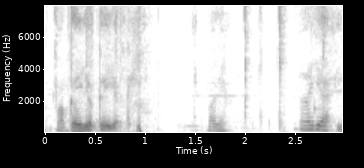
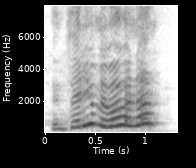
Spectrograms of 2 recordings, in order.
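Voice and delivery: much higher and louder disbelief; indignant shout; 11 semitones higher, 9 dB louder than usual. Real, not acted. Gamer yelling in disbelief at the opponent winning. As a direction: yell it at the screen, outraged.

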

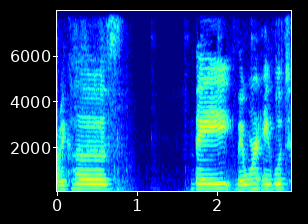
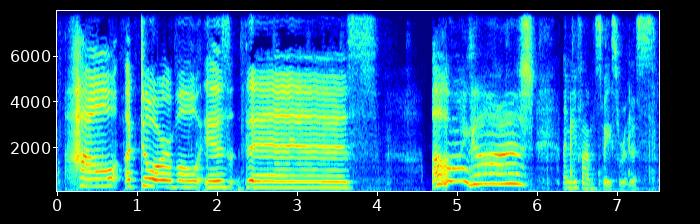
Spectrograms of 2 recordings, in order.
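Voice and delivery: thrilled; 5 semitones higher, 9 dB louder than usual. Real, not acted. Unboxing album, thrilled.

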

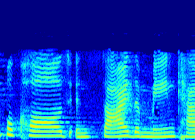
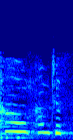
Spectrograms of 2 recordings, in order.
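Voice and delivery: high, soft little voice, playing it casual; acting sheepish, small and high; 11 semitones higher, 8 dB quieter than usual. Caught out of place among applicants.

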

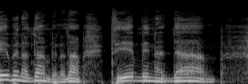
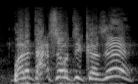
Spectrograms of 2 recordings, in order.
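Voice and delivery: high, wowed request; acted eagerness; 7 semitones higher, 3 dB louder than usual. Newcomer asking gym to make him muscular, eager and amazed. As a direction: ask it high, thrilled by the idea.

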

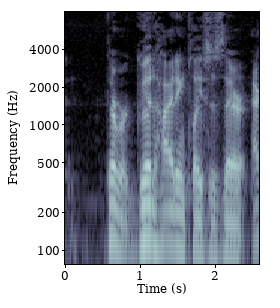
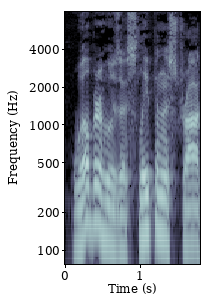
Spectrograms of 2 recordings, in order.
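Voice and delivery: usual speaking voice

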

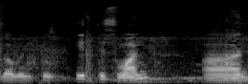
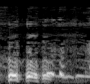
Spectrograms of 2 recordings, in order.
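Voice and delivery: short laugh; 9 semitones higher, 5 dB louder than usual. Real, not acted. Laughing at girl's refusal.

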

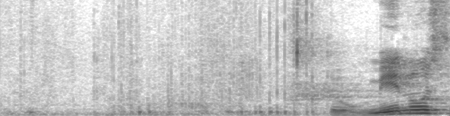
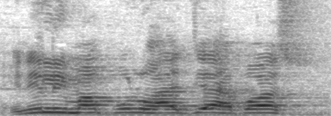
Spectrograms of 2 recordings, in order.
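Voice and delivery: high, loud, quick price call; loud cheerful hawker calls; 8 semitones higher, 5 dB louder than usual. Real, not acted. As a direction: shout the price to buyers. Live seller calls out price.

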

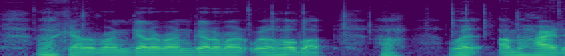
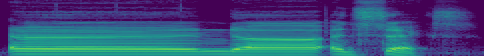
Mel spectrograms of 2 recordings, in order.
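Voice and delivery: drawn-out mock-adult counting; manly voice; 4 semitones higher, 10 dB louder, much slower than usual. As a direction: count slowly in a fake man's voice. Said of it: "put on my manly voice".

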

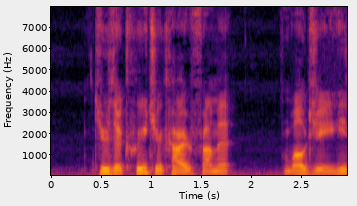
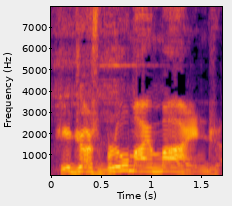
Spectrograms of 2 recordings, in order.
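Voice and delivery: higher, louder, slow amazed delivery; mind blown; 7 semitones higher, 7 dB louder, slower than usual. Real, not acted. Streamer marvels at a chatter's fact, slow and amazed. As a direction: savour the shock word by word. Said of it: "My mind is literally blown".

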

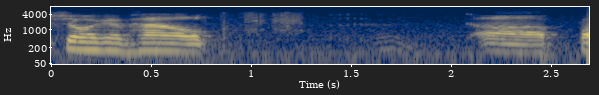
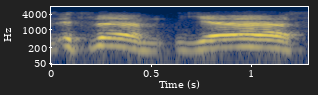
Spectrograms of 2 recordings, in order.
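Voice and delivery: higher, louder triumphant cry; excited shout; 5 semitones higher, 9 dB louder, much slower than usual. Acted. Guard spotting the Guardians, loud excited yell. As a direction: yell it out like you caught them.

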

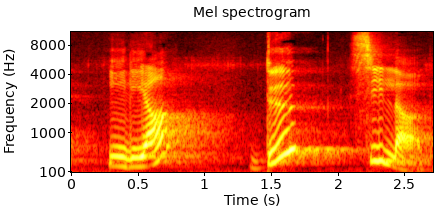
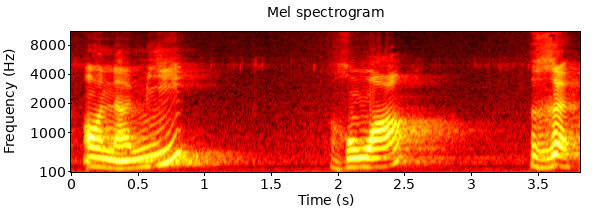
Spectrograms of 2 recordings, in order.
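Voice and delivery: "mi", "roi", "re" set apart by long pauses; syllable by syllable; 5 semitones lower than usual. Shown as a demonstration. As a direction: break "miroir" into mi, roi, re, each alone. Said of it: "De combien de syllabes se compose". (« mi », « roi », « re », syllabes bien détachées)

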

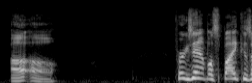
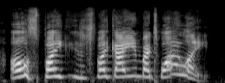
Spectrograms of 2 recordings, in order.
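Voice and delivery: much higher, loud shocked outcry; 11 semitones higher, 6 dB louder than usual. Real, not acted. Gamer sees Spike eaten by Twilight, loud shocked outcry. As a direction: yell it out in horrified glee. Horrified reaction to game scene.

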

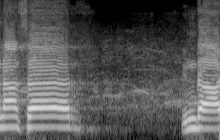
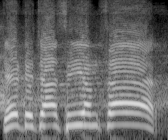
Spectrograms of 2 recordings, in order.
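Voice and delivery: shouted challenge with a falling sir; taunting call-out. Real, not acted. Speaker taunting the chief minister, a shouted call. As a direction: call it out across the crowd.

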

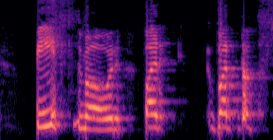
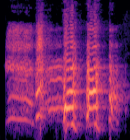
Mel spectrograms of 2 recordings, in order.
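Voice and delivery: laugh; 10 semitones higher than usual. Real, not acted. Laughing at her own story.

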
